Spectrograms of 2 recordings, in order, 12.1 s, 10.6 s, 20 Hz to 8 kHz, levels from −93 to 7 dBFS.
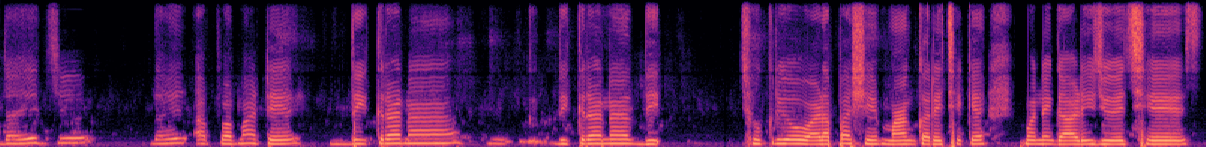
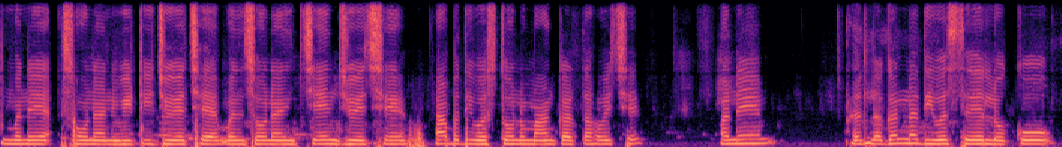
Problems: constant background noise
